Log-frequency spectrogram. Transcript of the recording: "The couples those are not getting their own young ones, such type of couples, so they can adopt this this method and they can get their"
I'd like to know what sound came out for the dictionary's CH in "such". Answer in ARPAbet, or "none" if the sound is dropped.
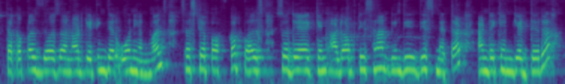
S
